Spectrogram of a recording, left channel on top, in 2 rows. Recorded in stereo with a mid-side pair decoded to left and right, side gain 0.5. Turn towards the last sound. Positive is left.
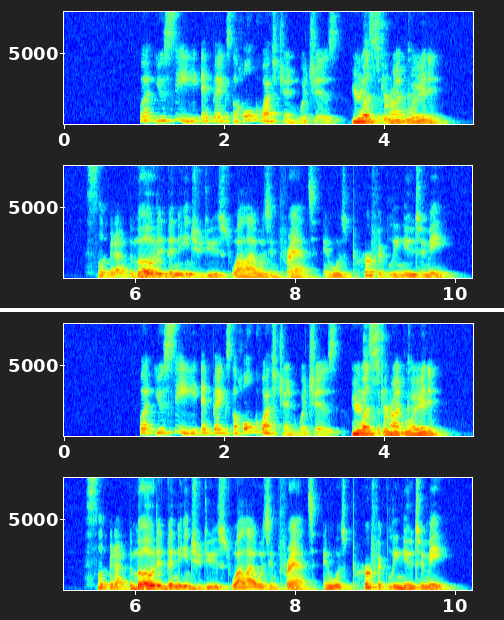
turn(degrees=-50)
